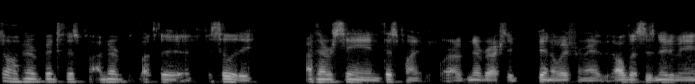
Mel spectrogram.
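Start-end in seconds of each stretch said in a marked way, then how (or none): none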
